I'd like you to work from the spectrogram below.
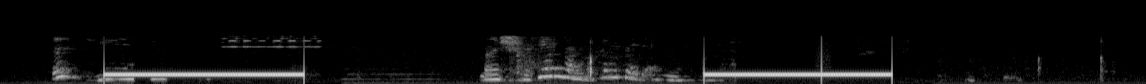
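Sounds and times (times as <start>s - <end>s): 
people talking: 0.6s - 1.8s, 4.8s - 7.0s
ringback tone of an unanswered telephone call: 1.0s - 3.2s, 7.0s - 9.0s.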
